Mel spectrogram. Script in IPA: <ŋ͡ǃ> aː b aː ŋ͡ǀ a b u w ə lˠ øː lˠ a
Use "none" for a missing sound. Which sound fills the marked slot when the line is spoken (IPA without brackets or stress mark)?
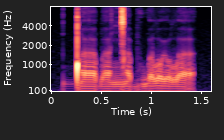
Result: ŋ͡ǃ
